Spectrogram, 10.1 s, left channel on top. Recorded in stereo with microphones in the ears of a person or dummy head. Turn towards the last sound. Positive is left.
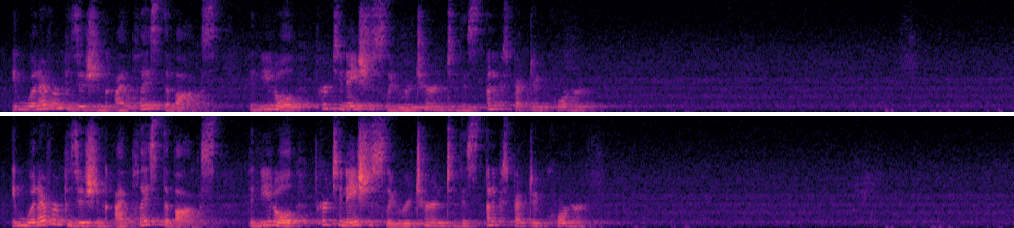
turn(degrees=-45)  # may be behind; listen again after turning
